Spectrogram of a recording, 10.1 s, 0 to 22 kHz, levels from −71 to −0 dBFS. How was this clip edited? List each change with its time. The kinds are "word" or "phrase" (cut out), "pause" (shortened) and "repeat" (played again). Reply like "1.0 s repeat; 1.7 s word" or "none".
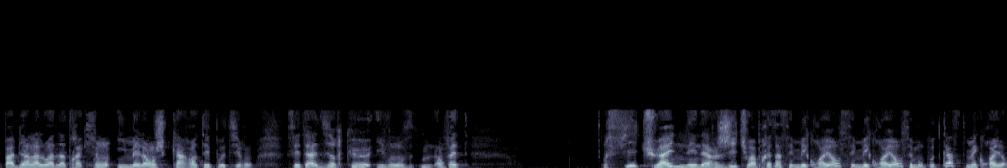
8.5 s repeat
